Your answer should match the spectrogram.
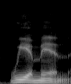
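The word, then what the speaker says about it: women: The singular is woman sounding like woo. But the plural shifts entirely to a short I sounding like wein.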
